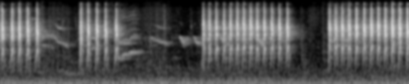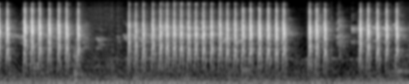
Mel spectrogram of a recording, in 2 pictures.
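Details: Rapid rattling chirps of a Eurasian tree sparrow, 'nyerecet' style, used to tutor competition songbirds: long bursts of bright, high, evenly spaced chirps, about ten per second, broken by brief gaps.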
